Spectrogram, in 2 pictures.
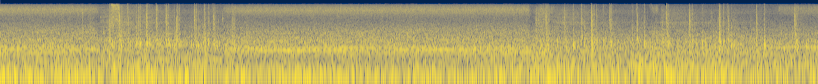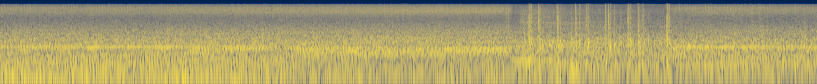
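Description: Gear shift paddles click sharply in quick bursts.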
